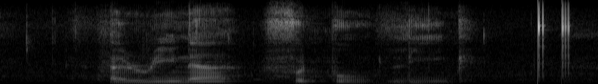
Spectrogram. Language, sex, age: English, male, 23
